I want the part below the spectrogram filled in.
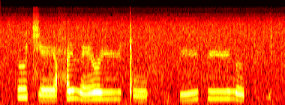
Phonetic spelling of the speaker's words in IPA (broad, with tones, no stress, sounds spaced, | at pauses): ɯ˥ t͡ɕ eː˩ ħ i˥ ð e˧˥ ɹ yː˥ ǃ uː˩ f h ṳ˩ p yː˧˥ p yː˥ ð ɯ˧ p e̤˩ ɡ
